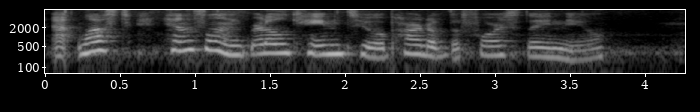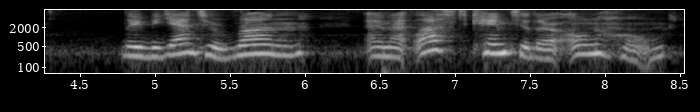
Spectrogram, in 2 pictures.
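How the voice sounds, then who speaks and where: A woman narrating a children's story from a script in a measured read-aloud manner. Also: high-pitched, lively intonation, warm tone, slight background noise, rough recording.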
